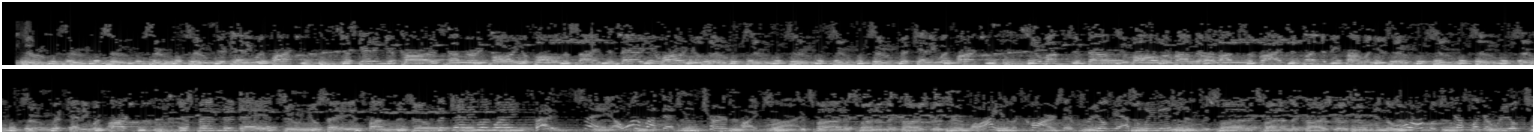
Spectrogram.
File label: concert spot, radio spots; pittsburgh; psychedelic promos and radio spots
